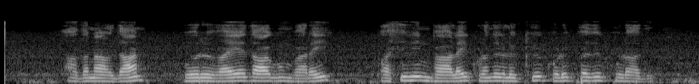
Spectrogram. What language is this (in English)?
Tamil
